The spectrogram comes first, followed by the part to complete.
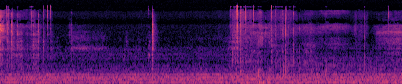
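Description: Quiet handling sounds: a few faint clicks and light rubbing as fingers work a small metal necklace clasp, over a steady low hum.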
